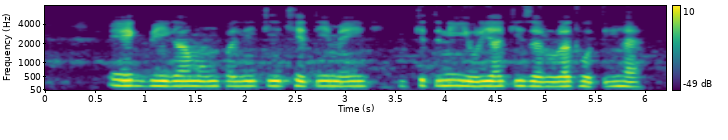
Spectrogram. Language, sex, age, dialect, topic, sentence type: Hindi, female, 25-30, Marwari Dhudhari, agriculture, question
